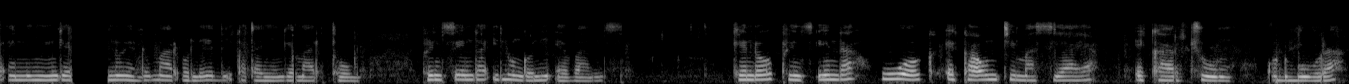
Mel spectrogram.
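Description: At 0.72 s the speech cuts out abruptly and stays silent until 1.08 s, a gap of about 0.37 s, before carrying on. This is a playback stall, likely caused by the player running short of buffered data or its output thread being held up. On a waveform it appears as a flat line with hard edges on both sides. A spectrogram shows a clean vertical band of blank time across all frequencies, with no fade in or out.

From 2.93 to 2.99 s, and again from 12.69 to 12.77 s, a brief warble or dip passes through the speech. These are lost AMR speech frames, a single 20 ms frame each time. The decoder fills the hole by repeating its last good pitch and vocal-tract settings at reduced gain, then takes a moment to settle. The waveform shows a small amplitude sag. On the spectrogram, the harmonics smear into a short, slightly blurred patch. The wideband coding itself stays clear, which fits the 12.65 kbit/s mode.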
